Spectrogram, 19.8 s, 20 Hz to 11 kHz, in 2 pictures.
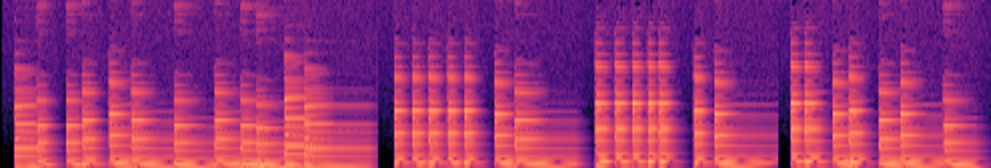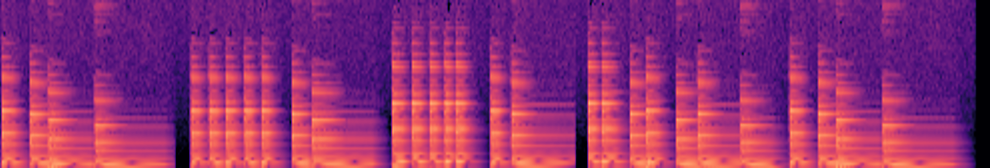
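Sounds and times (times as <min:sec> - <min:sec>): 
melody: 0:00.2 - 0:19.7.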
